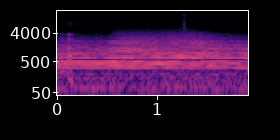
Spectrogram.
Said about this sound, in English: Man, that thing's loud. Oh, Amtrak. That Amtrak, oh, I wish you could see it. But that Amtrak train, that's where I take the Amtrak. I know all about the Amtrak. There's a stop here, right over there. Just right there.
